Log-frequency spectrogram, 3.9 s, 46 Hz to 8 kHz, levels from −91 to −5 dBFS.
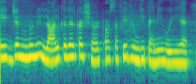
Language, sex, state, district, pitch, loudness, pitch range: Hindi, female, Uttar Pradesh, Lalitpur, 215 Hz, -12 LUFS, 190-245 Hz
